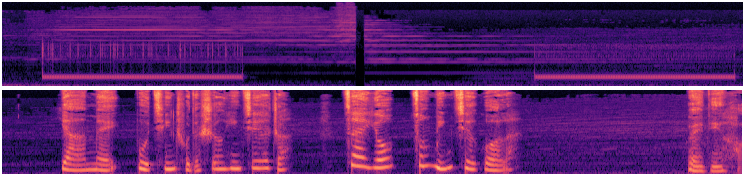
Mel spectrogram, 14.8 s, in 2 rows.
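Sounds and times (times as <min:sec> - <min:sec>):
telephone ringing: 0:00.4 - 0:02.4, 0:05.4 - 0:07.4
speech: 0:08.0 - 0:12.6, 0:14.3 - 0:14.8.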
